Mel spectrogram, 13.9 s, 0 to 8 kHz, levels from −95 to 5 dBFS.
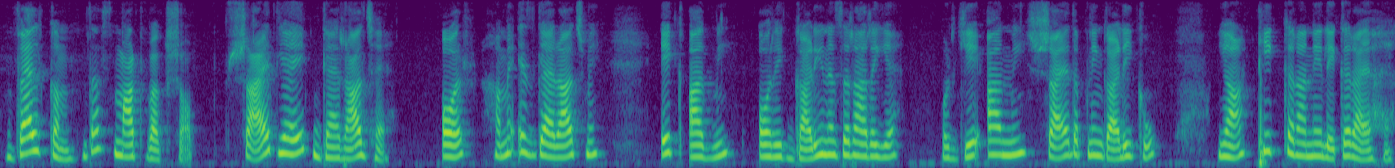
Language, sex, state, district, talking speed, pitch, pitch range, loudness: Hindi, female, Bihar, Jahanabad, 160 wpm, 220 Hz, 200-250 Hz, -18 LUFS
